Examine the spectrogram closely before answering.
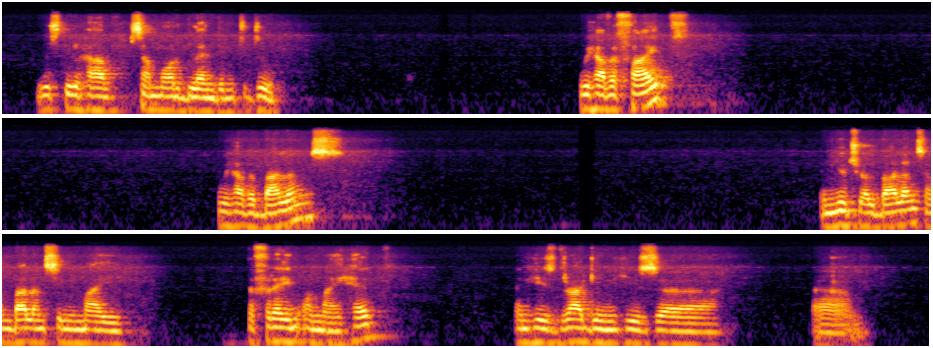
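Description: A man speaks in short, clear phrases with long pauses between them.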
